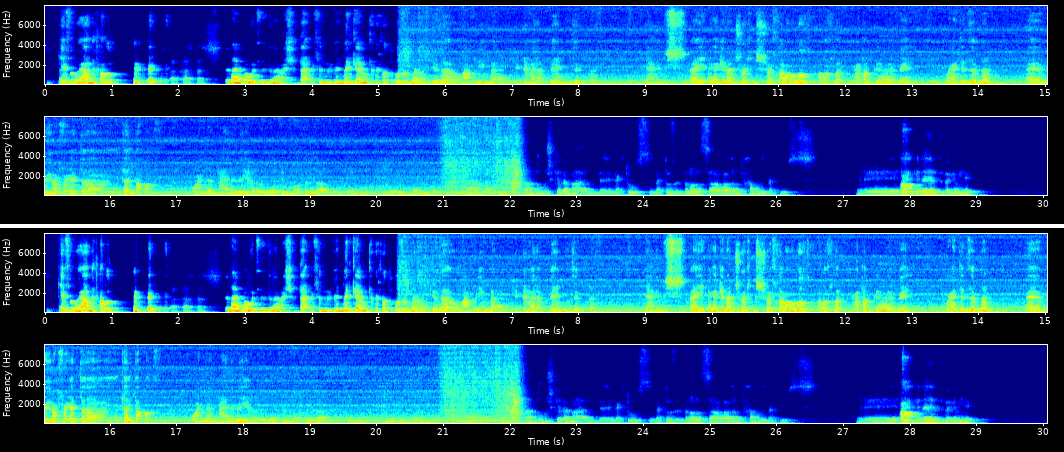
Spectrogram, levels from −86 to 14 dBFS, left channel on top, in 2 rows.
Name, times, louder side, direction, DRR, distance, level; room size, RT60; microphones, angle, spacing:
voice 1, 0.2-1.1 1.3-1.7 2.7-8.3 9.0-13.0 13.5-14.2 14.7-16.7 17.2-18.2 27.8-28.1, right 2 dB, 40° right, 4 dB, 0.4 m, -21 dB
voice 2, 2.1-2.6 17.3-26.5 27.2-28.9, left 2 dB, 65° left, -1 dB, 0.7 m, -29 dB
sound 1, 5.3-22.1, right 1 dB, 75° right, 0.7 m, -31 dB
2.5 x 2.2 x 2.4 m, 0.43 s
head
